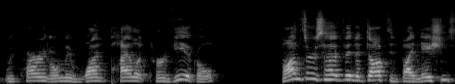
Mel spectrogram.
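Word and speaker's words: Wanzer: a complex worldwide conspiracy voner it's pronounced with a V because I believe it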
